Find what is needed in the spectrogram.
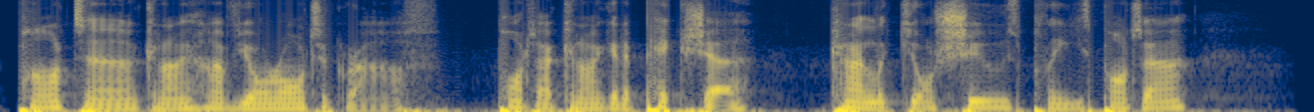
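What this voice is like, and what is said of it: Cruel, accurate mocking imitation. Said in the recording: “did a cruel but accurate impression”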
